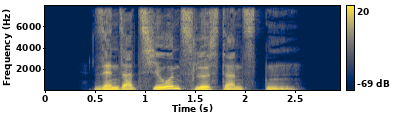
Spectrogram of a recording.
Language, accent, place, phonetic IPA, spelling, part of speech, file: German, Germany, Berlin, [zɛnzaˈt͡si̯oːnsˌlʏstɐnstn̩], sensationslüsternsten, adjective, De-sensationslüsternsten.ogg
- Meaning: 1. superlative degree of sensationslüstern 2. inflection of sensationslüstern: strong genitive masculine/neuter singular superlative degree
